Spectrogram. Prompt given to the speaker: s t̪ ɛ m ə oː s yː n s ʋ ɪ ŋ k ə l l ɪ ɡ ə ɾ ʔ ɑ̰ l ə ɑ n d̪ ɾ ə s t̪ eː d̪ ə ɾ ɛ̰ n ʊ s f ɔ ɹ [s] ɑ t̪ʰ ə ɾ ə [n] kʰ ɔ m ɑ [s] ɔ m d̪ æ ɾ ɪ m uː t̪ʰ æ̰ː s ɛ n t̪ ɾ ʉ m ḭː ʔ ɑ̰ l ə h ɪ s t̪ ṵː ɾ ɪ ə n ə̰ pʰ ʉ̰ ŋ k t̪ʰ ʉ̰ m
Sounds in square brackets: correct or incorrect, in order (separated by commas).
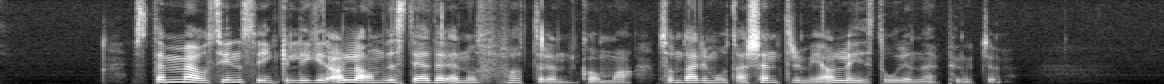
incorrect, correct, correct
